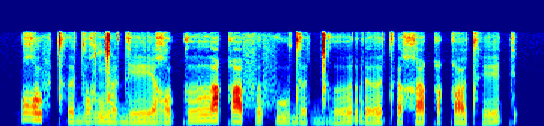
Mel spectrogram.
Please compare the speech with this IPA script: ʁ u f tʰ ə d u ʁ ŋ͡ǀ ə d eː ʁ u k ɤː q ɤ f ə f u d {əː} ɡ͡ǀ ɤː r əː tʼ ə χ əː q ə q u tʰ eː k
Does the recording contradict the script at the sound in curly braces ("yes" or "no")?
no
